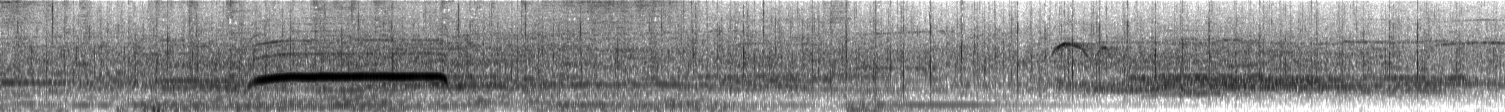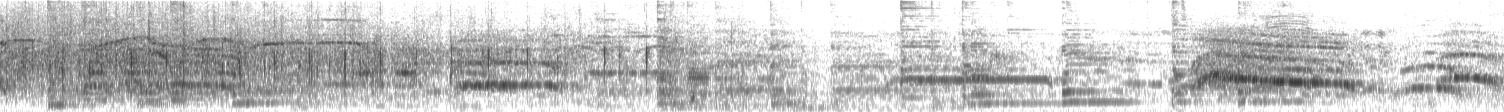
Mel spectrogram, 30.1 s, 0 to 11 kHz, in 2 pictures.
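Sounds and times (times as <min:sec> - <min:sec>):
crowd applause and cheers: 0:00.0 - 0:30.0.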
